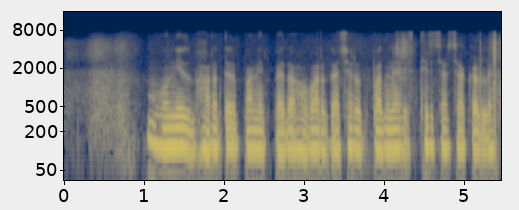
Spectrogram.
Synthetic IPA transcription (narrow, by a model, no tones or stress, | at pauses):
moːnizbʱaːɾət̪ḛɾpaːnit̪pɛːd̪a̰ɦobaɾɡɐ̰t͡ʃʰeɾʊt̪paːd̪neɾɪst̪ʰiɾt͡ʃəɾt͡ʃa̰kəɾlḛ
